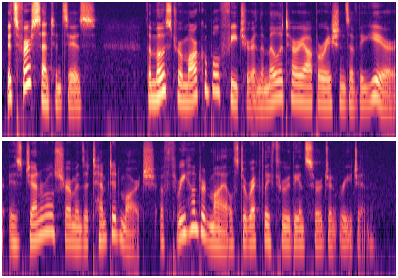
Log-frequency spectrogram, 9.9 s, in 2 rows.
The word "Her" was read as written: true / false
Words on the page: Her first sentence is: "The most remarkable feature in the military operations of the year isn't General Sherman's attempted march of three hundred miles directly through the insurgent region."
false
